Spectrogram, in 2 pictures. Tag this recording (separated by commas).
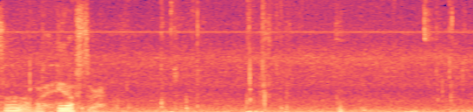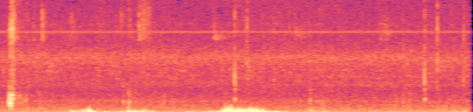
outside, rural or natural, Speech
